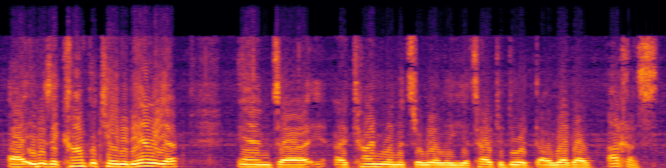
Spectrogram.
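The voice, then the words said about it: Speaking very fast. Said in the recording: “sorry I'm talking so fast.”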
